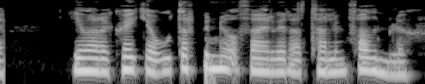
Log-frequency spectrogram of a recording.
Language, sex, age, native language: Icelandic, female, 40-49, Icelandic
